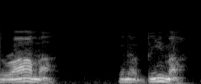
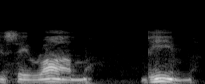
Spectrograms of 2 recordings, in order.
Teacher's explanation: you really should foreshorten the last A a lot · Shown in: second take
